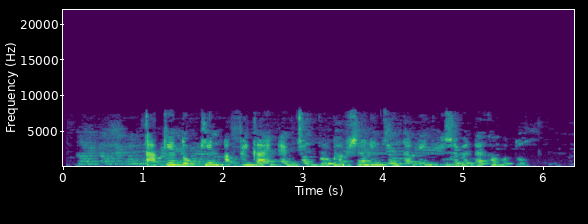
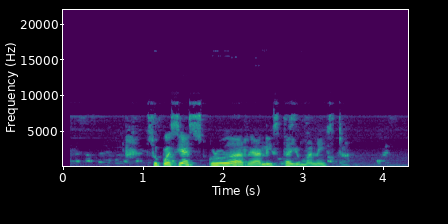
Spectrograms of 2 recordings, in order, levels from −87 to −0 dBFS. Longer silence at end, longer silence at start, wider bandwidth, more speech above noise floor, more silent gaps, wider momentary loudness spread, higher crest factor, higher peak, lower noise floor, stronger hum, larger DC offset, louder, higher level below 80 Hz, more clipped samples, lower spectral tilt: first, 0.6 s vs 0.3 s; about the same, 0.2 s vs 0.15 s; second, 8.2 kHz vs 9.4 kHz; first, 40 dB vs 25 dB; neither; second, 18 LU vs 21 LU; about the same, 18 dB vs 18 dB; about the same, -2 dBFS vs -2 dBFS; first, -58 dBFS vs -44 dBFS; neither; neither; about the same, -18 LUFS vs -19 LUFS; about the same, -62 dBFS vs -66 dBFS; neither; about the same, -4.5 dB/octave vs -5.5 dB/octave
